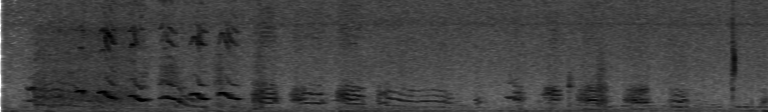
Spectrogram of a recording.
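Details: Male Pomeranian puppy whimpering: thin, wavering whines that slide up and down, with short yips, repeated several times over soft room noise.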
